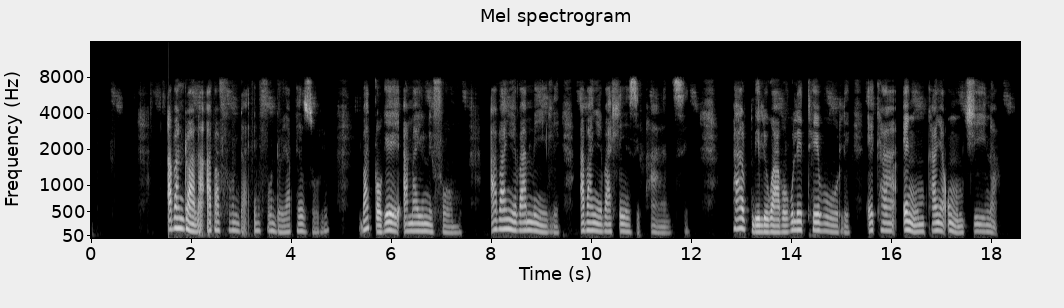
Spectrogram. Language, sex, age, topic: North Ndebele, male, 25-35, education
